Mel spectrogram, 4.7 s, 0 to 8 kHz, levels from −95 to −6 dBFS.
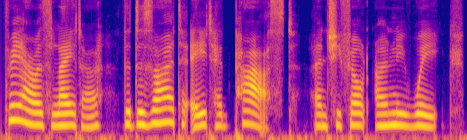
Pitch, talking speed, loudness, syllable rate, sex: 220 Hz, 180 wpm, -17 LUFS, 4.5 syllables/s, female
